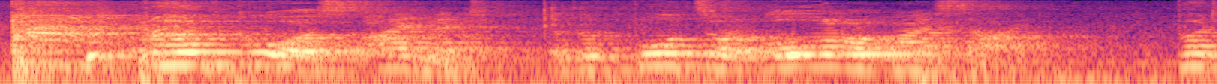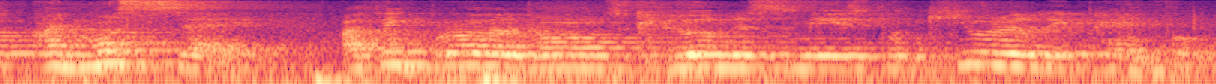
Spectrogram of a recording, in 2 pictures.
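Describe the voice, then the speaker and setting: Young man playing a cheeky high-voiced gentleman idler. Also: steady tone, moderate pace, natural voice. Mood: mock-contrite. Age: young adult. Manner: mock-earnest, teasing. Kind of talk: amateur dramatic reading of a stage comedy. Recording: echoey hall, distant mic, faint noise.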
